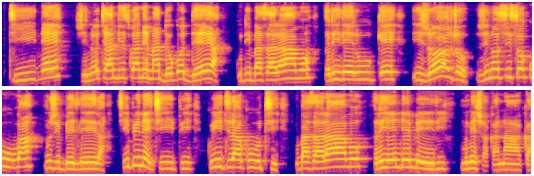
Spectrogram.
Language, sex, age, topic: Ndau, female, 50+, health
